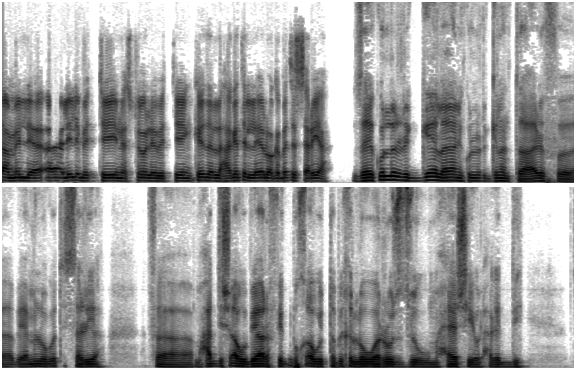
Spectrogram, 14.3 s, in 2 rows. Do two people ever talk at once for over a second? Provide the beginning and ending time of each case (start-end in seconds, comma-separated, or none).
none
